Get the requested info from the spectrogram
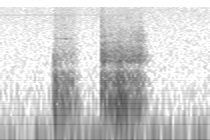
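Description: Near silence, broken by two brief, faint voice sounds about half a second and a second in.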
